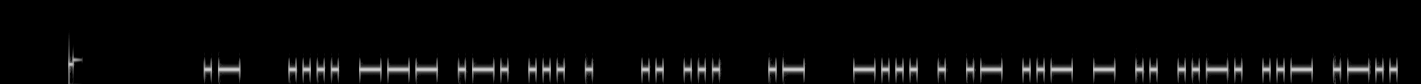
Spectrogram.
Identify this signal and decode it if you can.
Morse code, heard as a keyed tone, about 17 wpm, 700 Hz. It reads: A HORSE IS A BEAUTIFUL
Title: Sentences from Top 1000 Words - Review Part 1 - 17wpm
